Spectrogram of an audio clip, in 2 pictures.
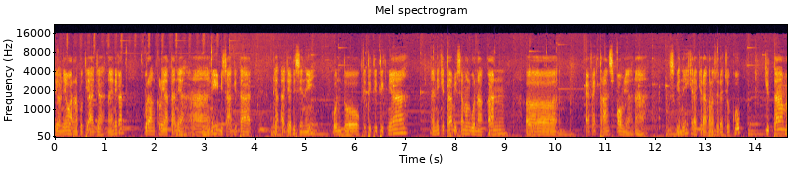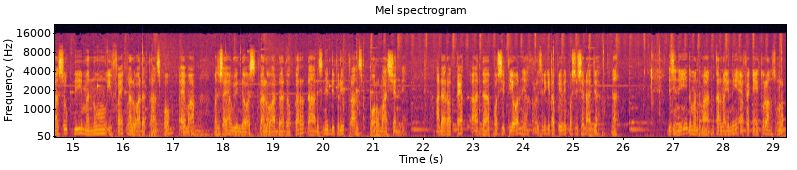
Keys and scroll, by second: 28.6 z.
